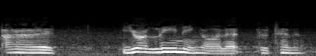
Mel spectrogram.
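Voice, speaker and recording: An actress playing a wry, affectionate, unhurried wife in a radio drama, dry and deliberate. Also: female voice, lowish voice. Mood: calm, amused. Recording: dull noisy vintage radio drama recording.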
